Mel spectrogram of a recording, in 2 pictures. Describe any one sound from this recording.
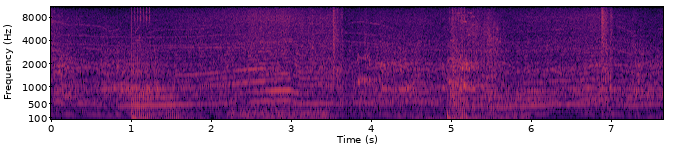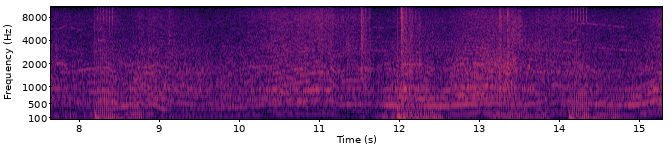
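A car scrapes and thumps against barriers.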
